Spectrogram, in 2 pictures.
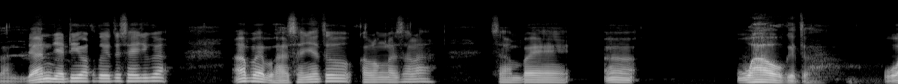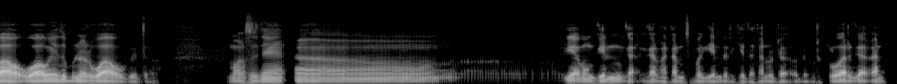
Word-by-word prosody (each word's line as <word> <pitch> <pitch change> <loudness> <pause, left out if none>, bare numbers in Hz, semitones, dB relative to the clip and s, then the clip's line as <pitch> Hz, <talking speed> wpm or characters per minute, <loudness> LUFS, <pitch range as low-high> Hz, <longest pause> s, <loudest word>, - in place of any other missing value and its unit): kan 75 0 -7 0.2
dan 120 +5 +6
jadi 145 +4 +5
waktu 145 0 +2
itu 150 - +1
saya 150 -1 +3
juga, 155 +1 +1 0.7
apa 145 +1 +4
ya, - - +3
bahasanya 90 +7 +1
tuh 145 -1 +2
kalau 110 0 0
enggak 110 -1 -2
salah 125 0 -3 0.6
sampai, 105 0 -1 0.4
eee, 105 -1 +1 1.1
"Wow." 105 -1 +8
Gitu, 80 -4 -2 0.8
"Wow." 85 0 +5
Wow-nya 85 +2 +3
itu - - 0
bener 90 -1 -1
wow 85 -2 +3
gitu. 65 - -13 0.8
Maksudnya, 90 +6 -3
eee, 75 -4 -4 1.4
iya - - +1
mungkin 95 +3 -3
ka - - -6
karena 80 0 -7
kan 80 0 -6
sebagian 75 -2 -8
dari 65 0 -12
kita 75 -2 -12
kan 75 -1 -10
udah 70 - -9
udah - - -17
berkeluarga 80 +1 -3
kan. - - -4
90 Hz, 130 wpm, -22 LUFS, 80-110 Hz, 1.4 s, Wow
